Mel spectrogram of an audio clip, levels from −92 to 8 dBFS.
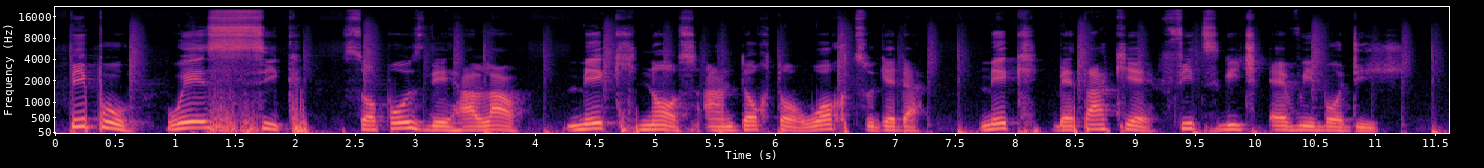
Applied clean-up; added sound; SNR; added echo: none; Drum / Drum kit; 20 dB; none.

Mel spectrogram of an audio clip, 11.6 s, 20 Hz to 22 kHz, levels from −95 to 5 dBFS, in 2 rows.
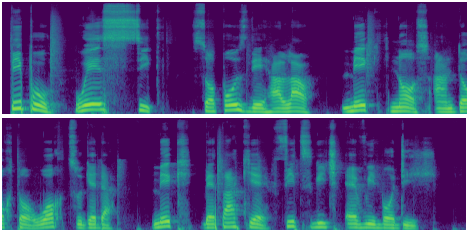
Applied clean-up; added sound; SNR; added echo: neural mask model DeepFilterNet 3.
